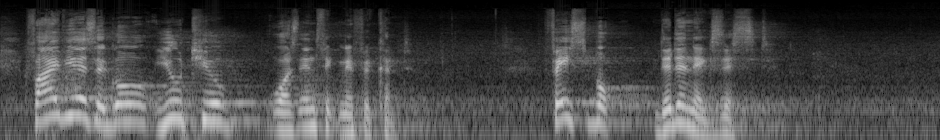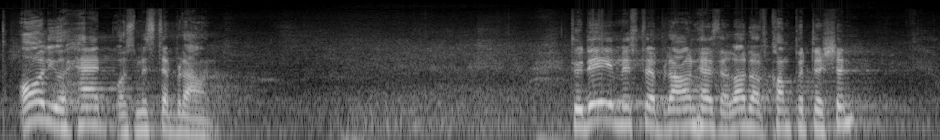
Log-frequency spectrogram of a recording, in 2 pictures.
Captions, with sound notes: Five years ago YouTube was insignificant, Facebook did not exist; all you had was mrbrown. [Laughter] Today mrbrown has a lot of competition.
